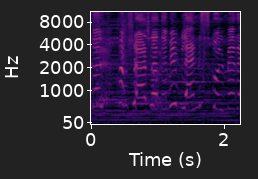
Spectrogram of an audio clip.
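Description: Dramatic film background score with steady sustained low notes, under children's wavering, tearful voices crying out.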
